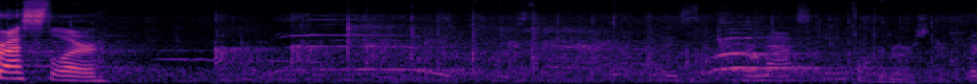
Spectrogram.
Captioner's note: applause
